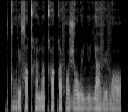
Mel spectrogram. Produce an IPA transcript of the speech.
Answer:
t ɔ̤ ɾ ʏ s ɔ qʰ ĩ b ə̃ qʰ ʏ q ʉ f ɔ ʒ ɔ w ø ʎ y ʎ a v ø v ɔ

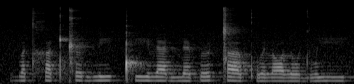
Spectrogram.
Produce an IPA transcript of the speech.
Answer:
b ɐ t x ɐ t ǁ ɵ d n i ǃʰ i l æ d n ɛ p ɵ ǀ ɐ kʷʼ ə l ɔ l o d w i

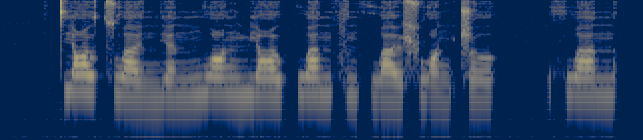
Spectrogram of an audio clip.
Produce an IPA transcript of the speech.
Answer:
t̪ j ɑ˥ ʊ̯ t͡s w a˨˩ ɪ̯ n̪ j ɛ˧˥ n n̪ w ɑ˥ ŋ m j ɑ˥ ʊ̯ p w a˥ n f ə˨ n f w a˧˥ ɪ̯ ʂ w ɑ˧˥ ŋ ʈ͡ʂ ɤ˥ | x w a˥ n

